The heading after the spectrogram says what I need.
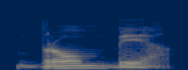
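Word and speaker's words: Brombeere: ये लफ्ज है हमारे पास ब्रोमबेया, इसको प्रोनाउंस करेंगे ब्रोमबेया।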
